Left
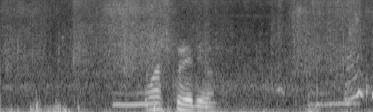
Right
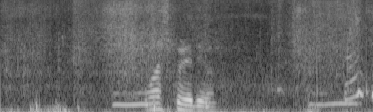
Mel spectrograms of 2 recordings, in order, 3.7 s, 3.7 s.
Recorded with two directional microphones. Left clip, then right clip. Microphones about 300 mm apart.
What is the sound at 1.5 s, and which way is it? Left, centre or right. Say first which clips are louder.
Speech: left 1 dB; centre.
